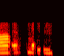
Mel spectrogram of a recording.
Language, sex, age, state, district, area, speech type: Telugu, male, 45-60, Andhra Pradesh, West Godavari, rural, conversation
